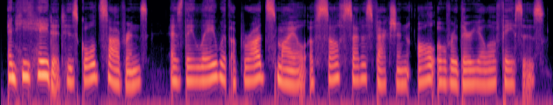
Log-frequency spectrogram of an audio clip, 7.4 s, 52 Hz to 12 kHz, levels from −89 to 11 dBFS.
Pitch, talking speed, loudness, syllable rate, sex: 185 Hz, 170 wpm, -20 LUFS, 4.6 syllables/s, female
